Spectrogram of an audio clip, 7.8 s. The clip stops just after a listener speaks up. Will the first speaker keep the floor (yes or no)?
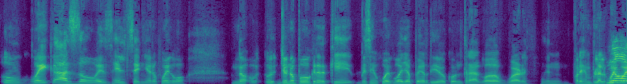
no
